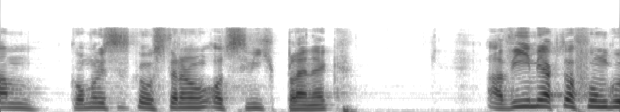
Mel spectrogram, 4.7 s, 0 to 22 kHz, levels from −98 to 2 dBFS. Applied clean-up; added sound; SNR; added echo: neural mask model DeepFilterNet 3.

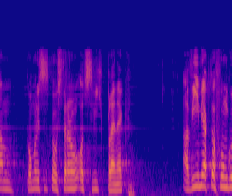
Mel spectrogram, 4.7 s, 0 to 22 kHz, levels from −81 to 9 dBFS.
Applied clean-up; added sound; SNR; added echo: neural separator model SepFormer DNS4.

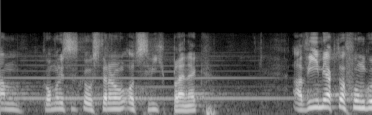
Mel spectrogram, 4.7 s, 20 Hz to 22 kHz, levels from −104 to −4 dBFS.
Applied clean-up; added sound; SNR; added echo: none; Wind instrument, woodwind instrument; 17 dB; none.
